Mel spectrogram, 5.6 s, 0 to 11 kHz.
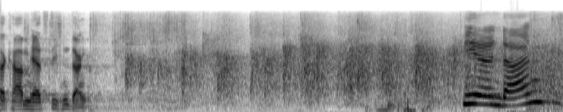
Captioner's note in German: Beifall bei dem BÜNDNIS 90/DIE GRÜNEN und der CDU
